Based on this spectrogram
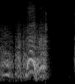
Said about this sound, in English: Pulls for the zips, make it easy to open it. No problem with the zip whatsoever.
